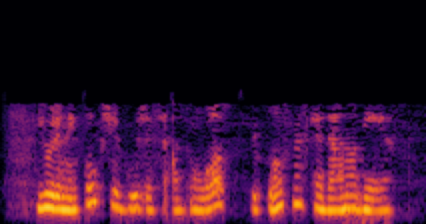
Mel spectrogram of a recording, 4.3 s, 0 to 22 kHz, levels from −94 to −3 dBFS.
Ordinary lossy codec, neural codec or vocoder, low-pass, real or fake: AAC, 16 kbps; codec, 32 kHz, 1.9 kbps, SNAC; 14.4 kHz; fake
